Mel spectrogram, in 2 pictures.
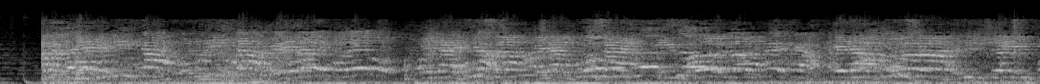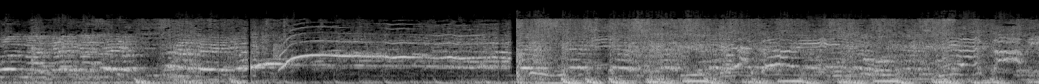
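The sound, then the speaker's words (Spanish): Partygoers in a cocktail bar on a Saturday night shout and whoop loudly over dense chatter. Rowdy yells repeat throughout, and the crowd noise stays loud and continuous. “Un año después del confinamiento, hay quien todavía tiene la poca cabeza de decir viva el COVID. Ocurría en una fiesta en un bar de copas en vecindario el sábado por la noche.”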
